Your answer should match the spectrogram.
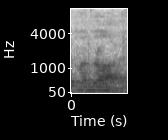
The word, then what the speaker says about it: McGraw: McGraw, he pronounces it McGraw, it looks like McGraw.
